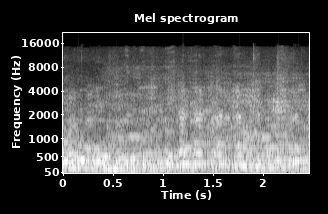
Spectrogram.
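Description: Conversation: several people talking over one another in a restaurant dining room.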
